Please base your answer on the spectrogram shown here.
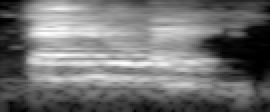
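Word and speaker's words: Pteridophyte: के प्लांट जो है इसमें है पेरिडोफाइट इसमें पी साइलेंट है इसकी भी कोई हिंदी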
